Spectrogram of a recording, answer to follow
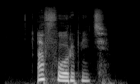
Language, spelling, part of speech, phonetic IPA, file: Russian, оформить, verb, [ɐˈformʲɪtʲ], Ru-оформить.ogg
- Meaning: 1. to put into shape, to form 2. to decorate, to arrange 3. to register, to legalize, to formalize, to put (documents, such as visas, passports, etc.) in order, to file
